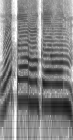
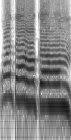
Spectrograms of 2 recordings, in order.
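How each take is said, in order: Both takes have the same delivery.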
